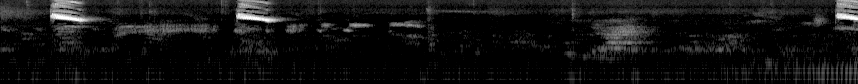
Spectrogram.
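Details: Young female Japanese white-eye, a kept cage bird, giving the 'chíu' call used to stir males into singing: three sharp, high whistled notes sliding downward, spaced about two seconds apart, with faint low rumble beneath.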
